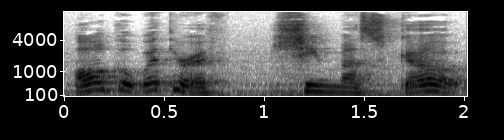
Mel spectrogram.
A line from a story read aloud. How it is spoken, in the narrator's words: said Edmund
